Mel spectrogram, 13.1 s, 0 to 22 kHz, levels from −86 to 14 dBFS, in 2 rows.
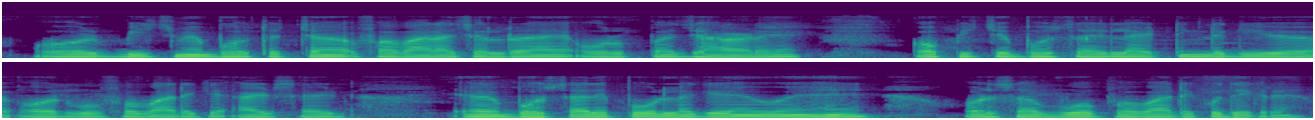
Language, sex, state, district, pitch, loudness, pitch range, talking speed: Hindi, male, Jharkhand, Sahebganj, 120 Hz, -17 LUFS, 120-125 Hz, 190 wpm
